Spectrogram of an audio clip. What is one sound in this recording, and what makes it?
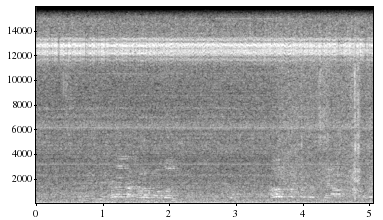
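A man speaks faintly over an online call.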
